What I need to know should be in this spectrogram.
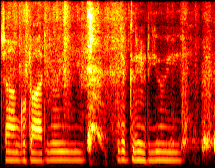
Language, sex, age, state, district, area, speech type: Dogri, male, 30-45, Jammu and Kashmir, Udhampur, rural, spontaneous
